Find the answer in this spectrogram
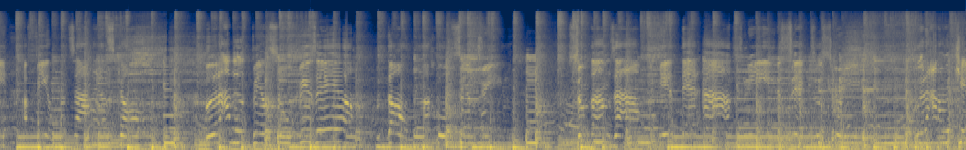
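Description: A live rock band playing loudly through a PA: electric guitars and a drum kit, with a wavering pitched lead line on top.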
